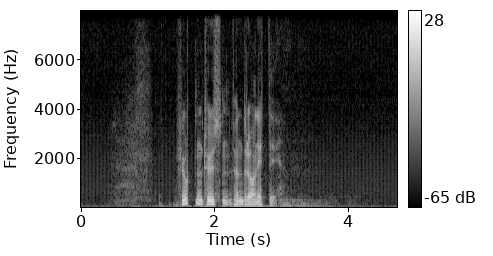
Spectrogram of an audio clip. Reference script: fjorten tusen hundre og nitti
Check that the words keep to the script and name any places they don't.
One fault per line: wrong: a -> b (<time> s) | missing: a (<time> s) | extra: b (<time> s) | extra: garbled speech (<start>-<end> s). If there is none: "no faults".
no faults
